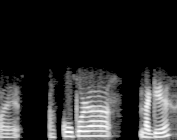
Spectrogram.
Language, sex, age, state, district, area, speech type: Assamese, female, 18-30, Assam, Kamrup Metropolitan, rural, conversation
